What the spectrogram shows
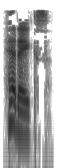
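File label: "headaches", British English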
